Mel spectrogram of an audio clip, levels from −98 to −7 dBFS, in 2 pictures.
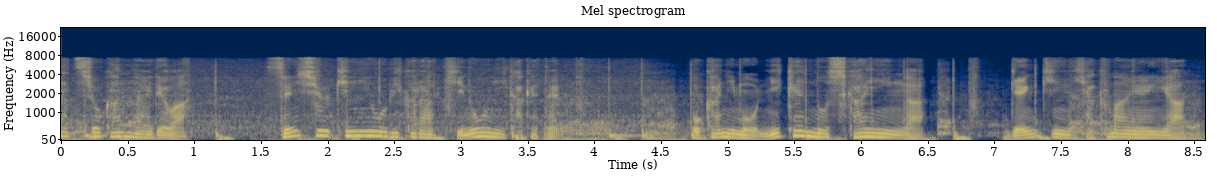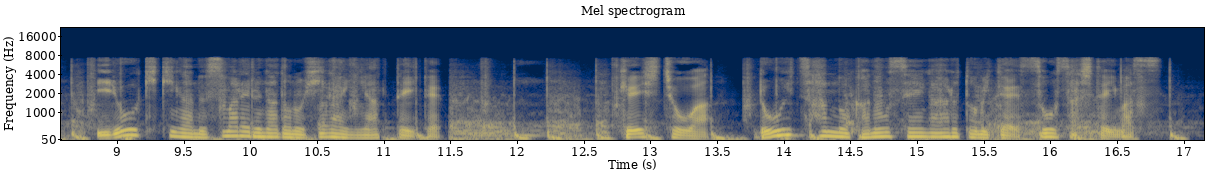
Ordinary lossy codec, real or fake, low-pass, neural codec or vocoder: none; fake; 7.2 kHz; codec, 24 kHz, 3.1 kbps, DualCodec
